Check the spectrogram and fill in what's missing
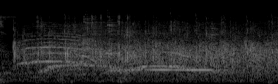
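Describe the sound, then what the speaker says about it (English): An audience at a debutante cotillion gala applauds to welcome the evening's chairman, a full, steady burst of clapping from a large crowd with a faint voice and tonal sounds drifting underneath. "Give her a big round of applause."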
